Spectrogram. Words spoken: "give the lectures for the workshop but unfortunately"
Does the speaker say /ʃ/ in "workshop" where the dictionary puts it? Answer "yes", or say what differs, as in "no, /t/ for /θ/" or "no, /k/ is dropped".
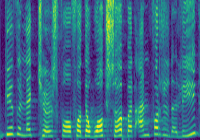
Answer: no, /s/ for /ʃ/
